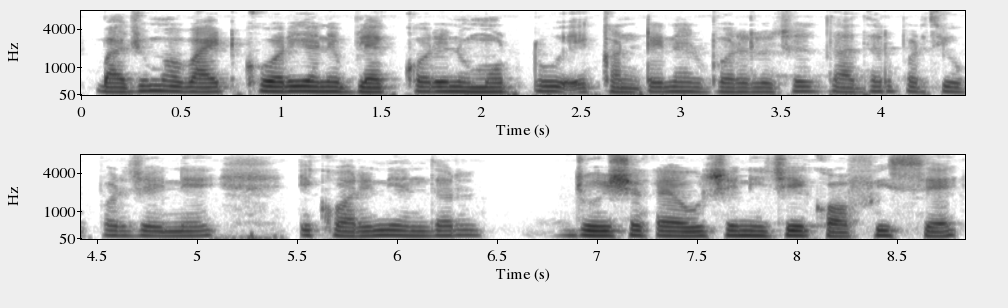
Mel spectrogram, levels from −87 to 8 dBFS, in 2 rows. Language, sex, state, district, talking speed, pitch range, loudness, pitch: Gujarati, female, Gujarat, Valsad, 185 wpm, 155-170 Hz, -18 LUFS, 160 Hz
